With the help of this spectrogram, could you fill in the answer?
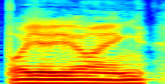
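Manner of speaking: a bouncing boing sound effect; spring it out like a cartoon boing; springy boing. Shown as a demonstration. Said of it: "that's a masculine sound right there".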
